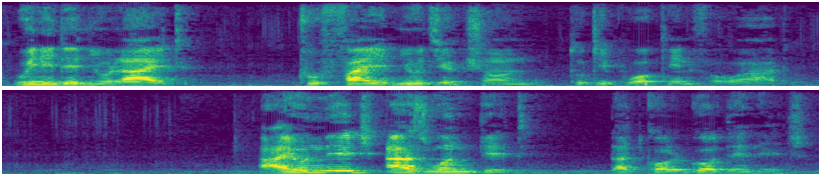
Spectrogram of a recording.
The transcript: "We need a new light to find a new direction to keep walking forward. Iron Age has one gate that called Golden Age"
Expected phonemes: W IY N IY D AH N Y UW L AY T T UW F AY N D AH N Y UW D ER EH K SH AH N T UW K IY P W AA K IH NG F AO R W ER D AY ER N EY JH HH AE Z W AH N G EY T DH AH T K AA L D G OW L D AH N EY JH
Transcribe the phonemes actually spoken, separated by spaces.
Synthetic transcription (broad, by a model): W IY N IY D AH N Y UW L AY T T UW F AY AH N Y UW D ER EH K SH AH N T UW K IY P W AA K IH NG F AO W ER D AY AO N EY JH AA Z W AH N G EY T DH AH T K AA L D G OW D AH N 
